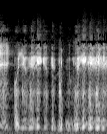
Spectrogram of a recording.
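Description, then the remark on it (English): A horse named Silver Moon whinnies, a shrill, quavering neigh lasting about two seconds with a rapid fluttering pulse, heard on its own. “Now you're talking real horse sense.”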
